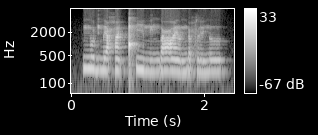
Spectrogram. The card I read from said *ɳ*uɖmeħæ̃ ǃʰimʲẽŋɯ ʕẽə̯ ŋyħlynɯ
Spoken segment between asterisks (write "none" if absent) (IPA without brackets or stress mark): n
